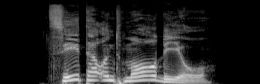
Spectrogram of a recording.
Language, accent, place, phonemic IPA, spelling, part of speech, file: German, Germany, Berlin, /ˈt͡seːtɐ ʊnt ˈmɔʁdi̯o/, Zeter und Mordio, phrase, De-Zeter und Mordio.ogg
- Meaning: hue and cry (loud and persistent public clamour)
